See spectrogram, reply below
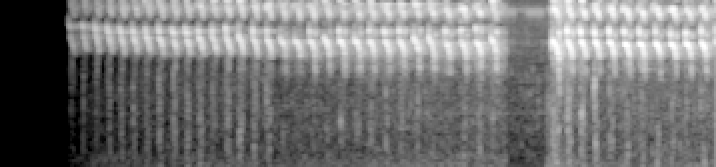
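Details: Cililin tutor recording, used as masteran to teach young birds such as Asian pied starlings and magpie-robins: a clear, fast series of high chirps, about three to four per second, gradually louder, with a brief break before a stronger burst.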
